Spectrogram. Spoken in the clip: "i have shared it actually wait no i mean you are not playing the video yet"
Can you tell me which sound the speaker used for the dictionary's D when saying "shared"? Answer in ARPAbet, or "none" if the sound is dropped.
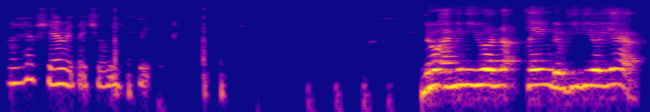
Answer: none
